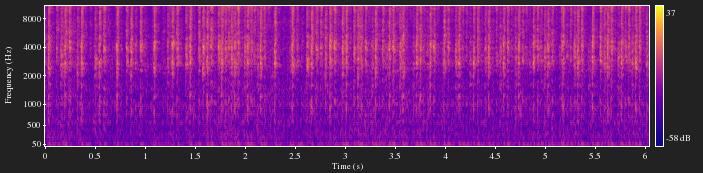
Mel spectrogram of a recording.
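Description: Uneven, lumpy idle with irregular stumbles and a pulsing beat after the revs drop; engine idling roughly, cause not evident.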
